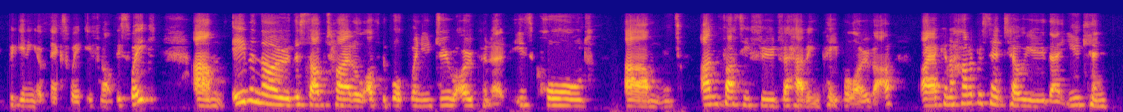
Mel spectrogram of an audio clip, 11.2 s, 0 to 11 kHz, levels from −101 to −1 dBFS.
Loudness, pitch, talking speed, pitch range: -17 LUFS, 200 Hz, 205 wpm, 185-230 Hz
